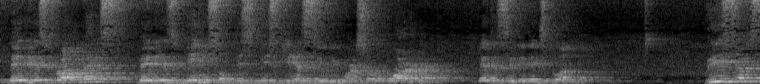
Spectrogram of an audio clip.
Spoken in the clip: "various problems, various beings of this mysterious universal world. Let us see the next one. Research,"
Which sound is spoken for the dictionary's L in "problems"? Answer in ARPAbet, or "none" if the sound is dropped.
none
